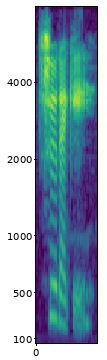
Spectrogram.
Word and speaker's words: 쓰레기: suii what does it mean today on one Korean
